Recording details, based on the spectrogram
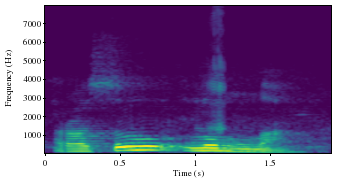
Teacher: lafal Allah juga, lafzul jalalah, apabila sebelumnya berharokat doma, maka juga dibaca tebal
